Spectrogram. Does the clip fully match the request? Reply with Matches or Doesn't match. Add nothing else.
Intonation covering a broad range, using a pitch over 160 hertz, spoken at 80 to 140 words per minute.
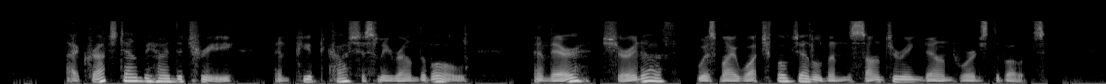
Doesn't match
